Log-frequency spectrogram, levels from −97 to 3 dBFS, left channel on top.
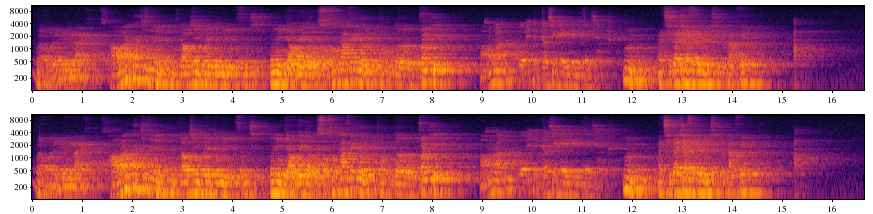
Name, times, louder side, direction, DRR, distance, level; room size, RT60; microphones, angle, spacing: voice 1, 0.0-1.1 1.5-8.2 9.0-9.3 11.8-14.4, equal, 55° right, -7 dB, 1.4 m, -21 dB
voice 2, 9.1-11.7 15.2-15.3, right 1 dB, 60° left, -1 dB, 0.8 m, -29 dB
16.0 x 6.7 x 3.2 m, 2.6 s
head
